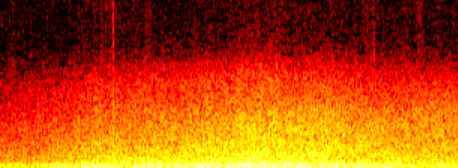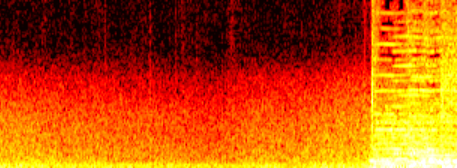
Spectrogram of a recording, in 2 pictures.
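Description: Sea surf: one wave swelling up over about two seconds, then slowly washing back. Shortly before the end the song's band comes in suddenly and louder.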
